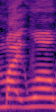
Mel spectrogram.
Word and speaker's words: Wang: See, if you didn't even know, you probably didn't even know that Mike Wong was back tweeting.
